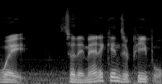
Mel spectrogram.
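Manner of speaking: usual speaking voice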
